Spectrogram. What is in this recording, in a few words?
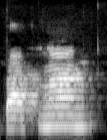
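"backman", Nigerian Pidgin, female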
